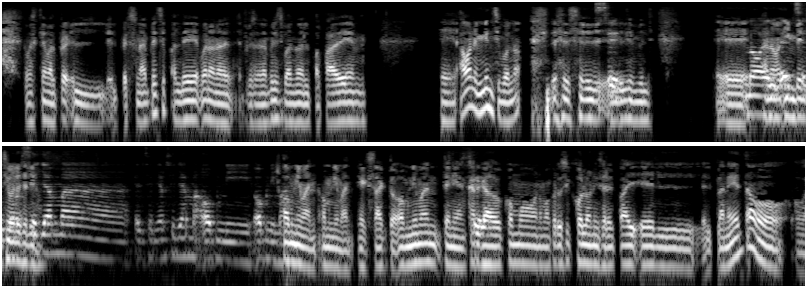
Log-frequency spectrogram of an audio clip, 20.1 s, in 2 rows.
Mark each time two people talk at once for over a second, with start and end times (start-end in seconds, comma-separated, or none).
9.3-10.6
